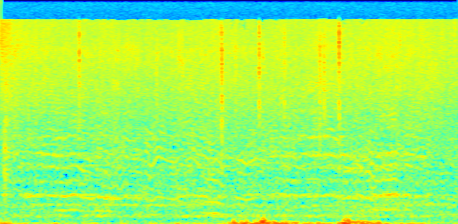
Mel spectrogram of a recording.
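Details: A short stretch of bees returning to their beehive on an action camera: a steady droning hum of wings, with a few nearer buzzing passes and two brief low knocks midway.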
